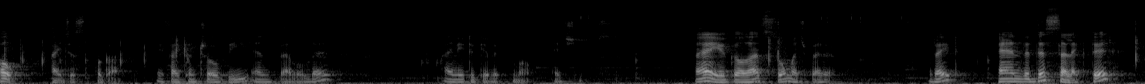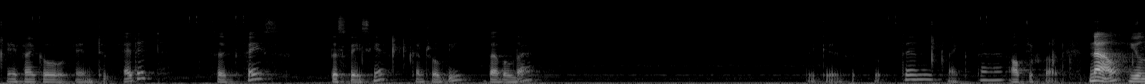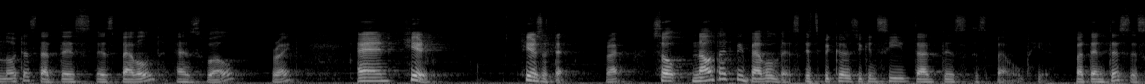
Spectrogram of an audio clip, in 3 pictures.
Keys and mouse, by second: 0.0 ctrl+z, 0.6 middle click, 0.8 middle click, 1.7 ctrl+b, 6.3 middle click, 7.7 Tab, 8.5 click, 9.1 click, 9.8-11.0 middle drag, 11.3 Tab, 15.4 ctrl+b, 20.7 Tab, 22.4 alt+middle click, 26.4 middle click, 29.1-29.8 middle drag.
